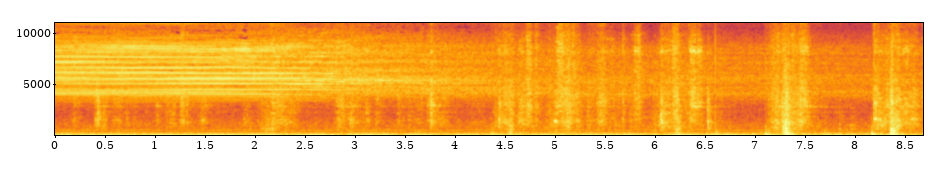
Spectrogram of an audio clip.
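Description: Insects buzzing steadily at a high pitch, strongest in the first few seconds. Through the second half come scattered sharp thumps of kids bouncing, flipping and landing on a trampoline mat, the loudest two near the end.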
